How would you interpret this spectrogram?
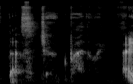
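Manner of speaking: breathy whisper, aside to the viewer. Real, not acted. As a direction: drop to a whisper for the joke. Aside whispered after a joke.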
